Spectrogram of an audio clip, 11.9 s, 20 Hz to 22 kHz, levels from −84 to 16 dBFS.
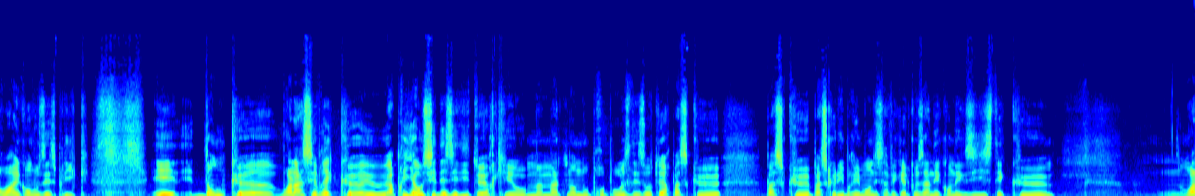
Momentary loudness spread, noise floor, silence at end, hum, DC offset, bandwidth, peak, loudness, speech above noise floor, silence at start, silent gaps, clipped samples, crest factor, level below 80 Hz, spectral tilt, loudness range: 11 LU; -59 dBFS; 0 s; none; under 0.1%; 14.5 kHz; -10 dBFS; -29 LUFS; 30 dB; 0 s; none; under 0.1%; 20 dB; -68 dBFS; -4.5 dB/octave; 6 LU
